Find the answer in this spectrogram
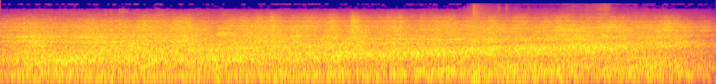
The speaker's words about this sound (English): It stops. It seems it stops for the plane to pass by, and then it continues on going up.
